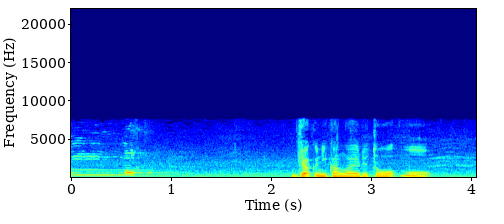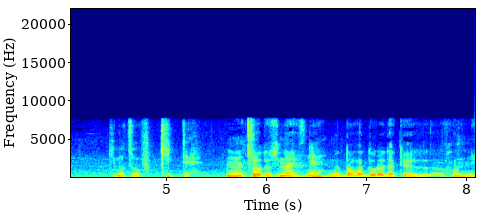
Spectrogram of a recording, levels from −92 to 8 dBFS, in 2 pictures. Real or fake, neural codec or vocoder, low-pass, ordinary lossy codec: real; none; none; none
